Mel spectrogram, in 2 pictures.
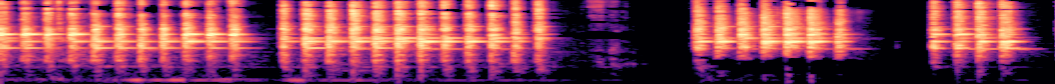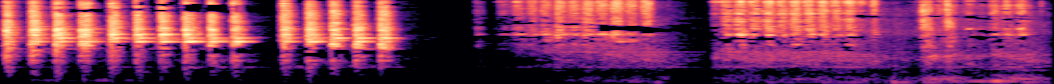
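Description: Angle grinder with a wire cup brush scrubbing a steel weld bead clean, with a steady motor whine and a rapid chattering of wire on metal. It comes in a string of short bursts about a second long, with brief pauses between them.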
